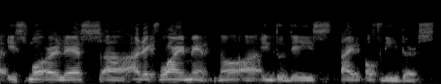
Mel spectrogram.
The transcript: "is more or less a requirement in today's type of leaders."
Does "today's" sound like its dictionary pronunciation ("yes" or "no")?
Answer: no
